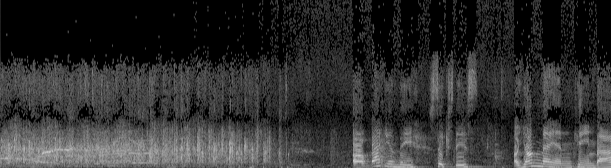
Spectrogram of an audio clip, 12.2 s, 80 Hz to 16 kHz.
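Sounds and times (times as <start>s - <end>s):
audience applause: 0.0s - 5.9s
people cheering: 0.0s - 5.9s
speech: 7.1s - 9.5s, 10.3s - 12.2s.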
